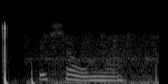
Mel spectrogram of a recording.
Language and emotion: Russian, neutral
